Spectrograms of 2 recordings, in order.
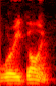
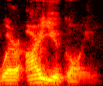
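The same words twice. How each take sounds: First: The words are run together and contracted. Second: Each word is said separately and fully. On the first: "just like in the States, you would say" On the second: "Instead of saying"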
